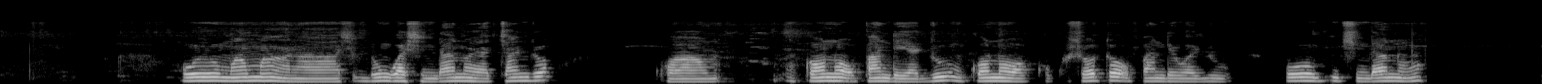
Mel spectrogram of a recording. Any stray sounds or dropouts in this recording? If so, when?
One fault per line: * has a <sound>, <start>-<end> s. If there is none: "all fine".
all fine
